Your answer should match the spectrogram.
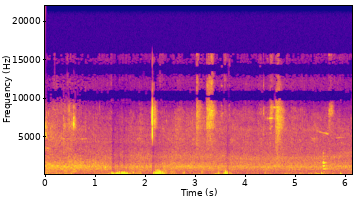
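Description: Outdoor urban background noise with irregular dull low rumbles of wind buffeting a phone microphone, loudest about a second and a half and two seconds in.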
